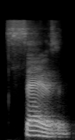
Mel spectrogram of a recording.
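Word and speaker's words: seize: Es una palabra simple bien qué se dice sees sees sees se escribe es e i Z e c eem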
